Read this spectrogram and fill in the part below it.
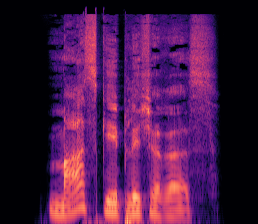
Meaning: strong/mixed nominative/accusative neuter singular comparative degree of maßgeblich
- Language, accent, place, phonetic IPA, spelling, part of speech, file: German, Germany, Berlin, [ˈmaːsˌɡeːplɪçəʁəs], maßgeblicheres, adjective, De-maßgeblicheres.ogg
